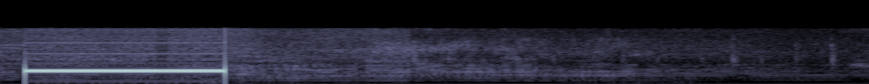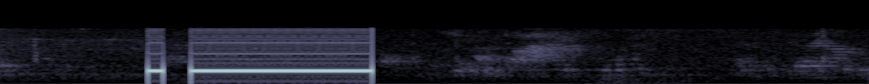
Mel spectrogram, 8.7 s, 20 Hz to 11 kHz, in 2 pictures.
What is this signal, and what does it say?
Ringback tone (Europe, 425 Hz).
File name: out- -2009- - - .1879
